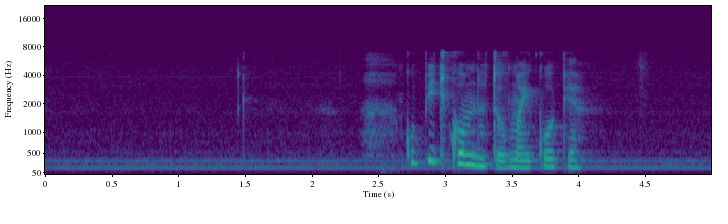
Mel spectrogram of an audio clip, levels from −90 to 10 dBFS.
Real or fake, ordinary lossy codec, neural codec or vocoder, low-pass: real; none; none; 7.2 kHz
